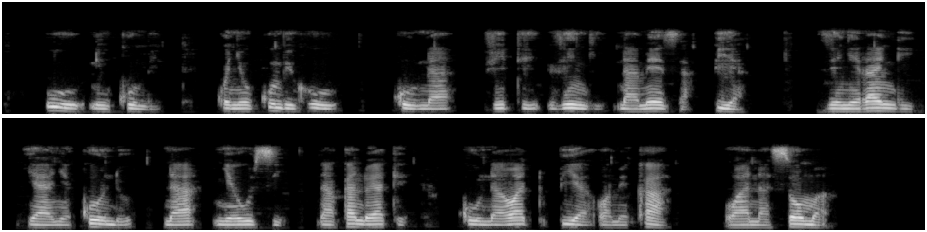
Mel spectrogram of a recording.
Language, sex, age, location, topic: Swahili, male, 18-24, Nairobi, education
